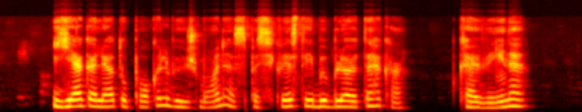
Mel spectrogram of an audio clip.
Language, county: Lithuanian, Vilnius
